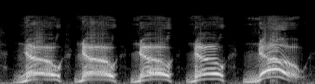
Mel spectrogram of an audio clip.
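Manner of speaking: a rising tantrum of refusals; groaning shout. Acted. Man slamming his head side to side, shouting in anguish. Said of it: "he groaned".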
